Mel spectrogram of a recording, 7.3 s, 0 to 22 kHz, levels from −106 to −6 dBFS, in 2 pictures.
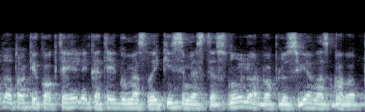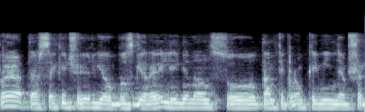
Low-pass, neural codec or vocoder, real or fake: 7.2 kHz; codec, 16 kHz, 8 kbps, FreqCodec, larger model; fake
